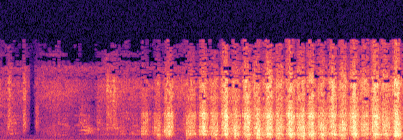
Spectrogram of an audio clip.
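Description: Fast, even back-and-forth rubbing strokes by hand, about eight or nine a second, starting about a second and a half in.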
